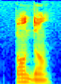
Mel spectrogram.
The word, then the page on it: pendant: France; /pɑ̃.dɑ̃/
